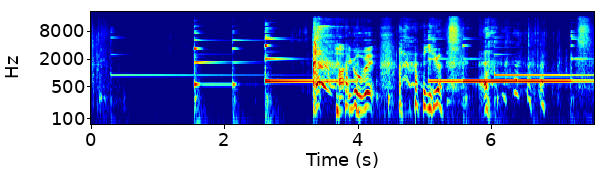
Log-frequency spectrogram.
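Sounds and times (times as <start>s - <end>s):
ding-dong-daeng quiz xylophone notes struck during a live radio broadcast: 0.2s - 4.2s, 4.9s - 7.5s
man laughing: 3.3s - 7.0s
speech: 3.4s - 7.5s.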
